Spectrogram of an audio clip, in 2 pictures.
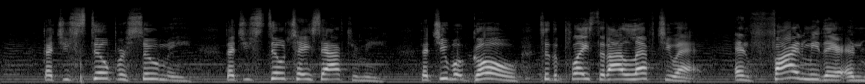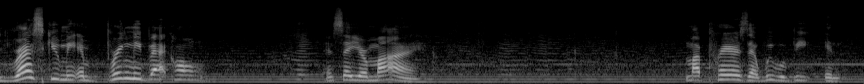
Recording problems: electrical hum; faint; throughout; 60 Hz, 25 dB below the speech

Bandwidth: 15 kHz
